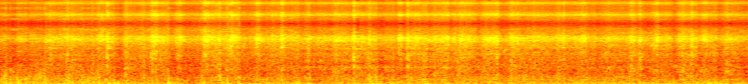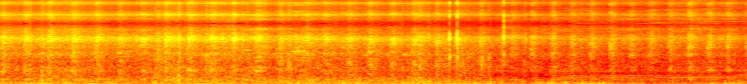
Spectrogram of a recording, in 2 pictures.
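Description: Railway passenger coaches rolling past, a steady rumble with the wheels clicking over the rail joints.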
